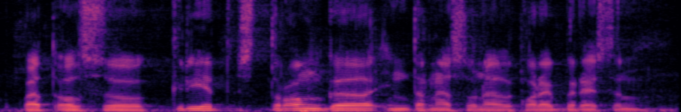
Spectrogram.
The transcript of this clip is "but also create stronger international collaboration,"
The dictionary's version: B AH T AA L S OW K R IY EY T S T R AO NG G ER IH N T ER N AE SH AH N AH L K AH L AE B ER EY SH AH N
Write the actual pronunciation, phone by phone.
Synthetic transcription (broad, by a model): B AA T AA L S OW K R IY EY T S T R AO NG G ER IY N T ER N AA S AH N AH L K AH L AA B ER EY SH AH N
